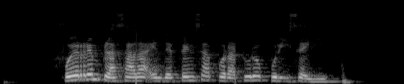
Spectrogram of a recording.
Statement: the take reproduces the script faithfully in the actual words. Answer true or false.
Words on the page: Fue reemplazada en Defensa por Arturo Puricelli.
true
